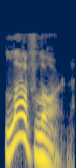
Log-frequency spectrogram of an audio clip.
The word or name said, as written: lovelorn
